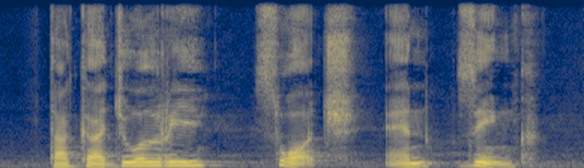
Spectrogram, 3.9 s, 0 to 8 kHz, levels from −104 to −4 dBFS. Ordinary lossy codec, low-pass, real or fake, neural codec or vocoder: none; none; fake; codec, 16 kHz, 8 kbps, FreqCodec, larger model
